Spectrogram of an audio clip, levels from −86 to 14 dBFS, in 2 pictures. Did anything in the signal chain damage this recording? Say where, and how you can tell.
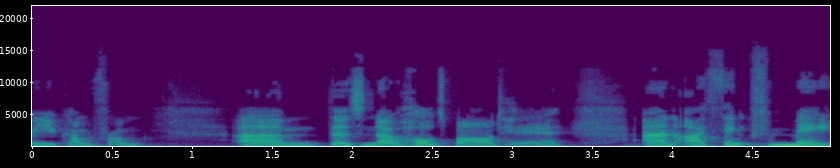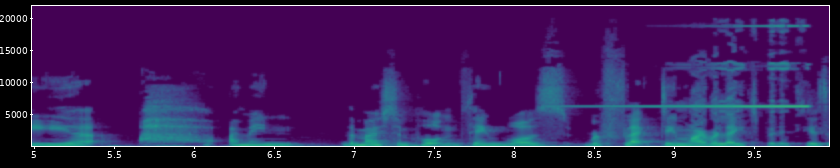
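Yes. A loudspeaker feedback squeal enters in the acoustic and analogue path from 8.18 s to 9.87 s, just after "the most important thing." A single 6.3 kHz tone swells over about one and a half seconds until it is somewhat louder than the speech. The microphone is hearing its own loudspeaker, with loop gain above one at that frequency. A steady interference whistle would start at full level instead of building up like this.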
